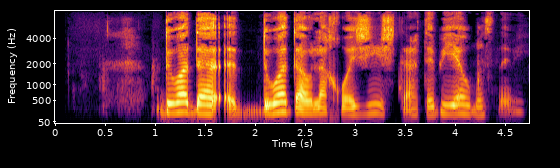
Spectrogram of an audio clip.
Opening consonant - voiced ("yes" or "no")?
yes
